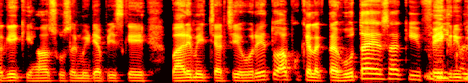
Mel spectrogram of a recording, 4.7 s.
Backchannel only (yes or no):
no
